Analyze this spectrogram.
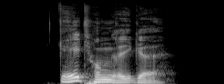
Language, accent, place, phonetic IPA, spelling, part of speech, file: German, Germany, Berlin, [ˈɡɛltˌhʊŋʁɪɡə], geldhungrige, adjective, De-geldhungrige.ogg
- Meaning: inflection of geldhungrig: 1. strong/mixed nominative/accusative feminine singular 2. strong nominative/accusative plural 3. weak nominative all-gender singular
